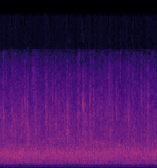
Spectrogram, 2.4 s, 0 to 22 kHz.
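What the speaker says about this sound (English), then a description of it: "winning applause at Football Park" Sustained crowd applause from a packed Australian football stadium, Football Park in Adelaide, during a 1993 Crows versus Collingwood match, a steady dense roar of clapping throughout with no break.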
